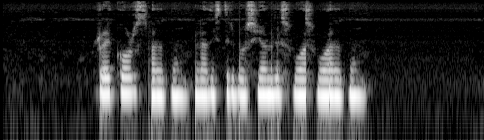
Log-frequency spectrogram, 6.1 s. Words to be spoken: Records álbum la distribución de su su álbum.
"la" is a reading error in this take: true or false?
false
